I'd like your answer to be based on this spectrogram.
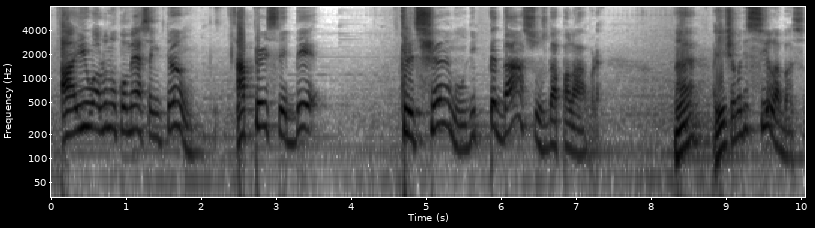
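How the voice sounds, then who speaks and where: A man with a Brazilian accent, hosting an educational program and explaining step by step, often checking in with his listeners. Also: a little high. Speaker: host, union president. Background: faint guitar music.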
